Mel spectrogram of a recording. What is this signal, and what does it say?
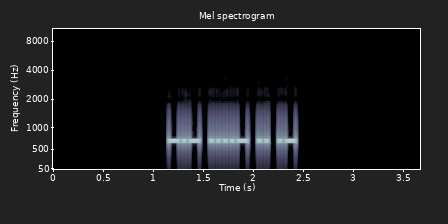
Morse code, heard as a keyed tone, about 34 wpm, 700 Hz. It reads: K4IA
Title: Easy Call Signs Repeated 3x - 35wpm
